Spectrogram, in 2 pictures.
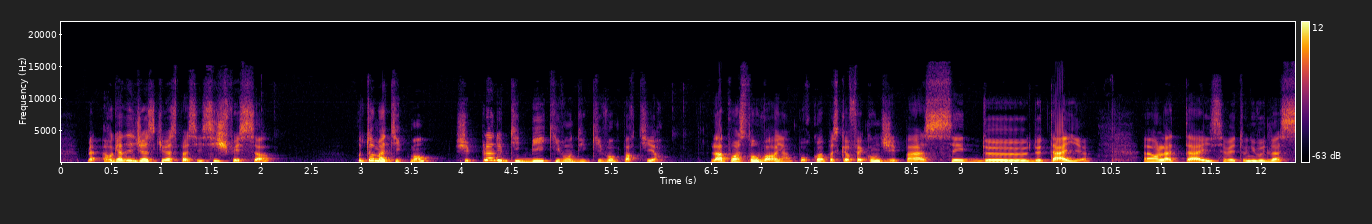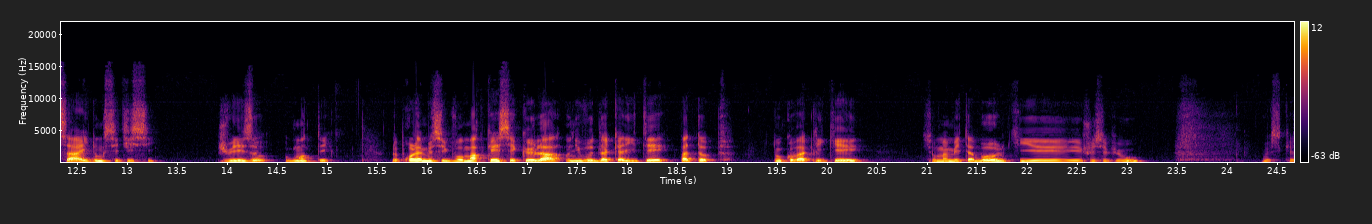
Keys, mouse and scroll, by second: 1.9-4.0 drag, 6.1-8.0 drag, 12.8-14.6 drag, 18.9-19.9 middle drag, 19.9 scroll down 1, 20.1-23.0 middle drag, 24.4-24.6 middle drag.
